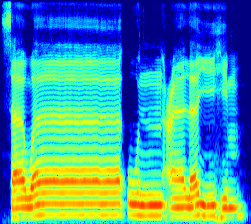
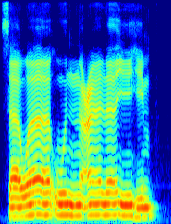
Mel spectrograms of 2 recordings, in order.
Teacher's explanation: mad wajib muttasil lama panjangnya yaitu kurang lebih seukuran empat atau lima harakat · yaitu kurang lebih seukuran empat atau lima harakat mad wajib muttasil Mad muttasil dibaca empat atau lima harakat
